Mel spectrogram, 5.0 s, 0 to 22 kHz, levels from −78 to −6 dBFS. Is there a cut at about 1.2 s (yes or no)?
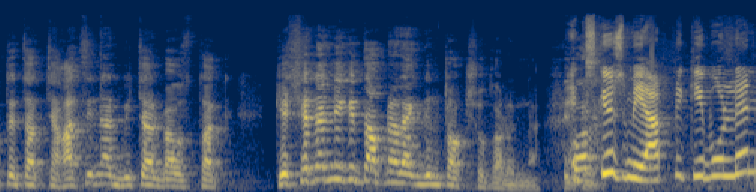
no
